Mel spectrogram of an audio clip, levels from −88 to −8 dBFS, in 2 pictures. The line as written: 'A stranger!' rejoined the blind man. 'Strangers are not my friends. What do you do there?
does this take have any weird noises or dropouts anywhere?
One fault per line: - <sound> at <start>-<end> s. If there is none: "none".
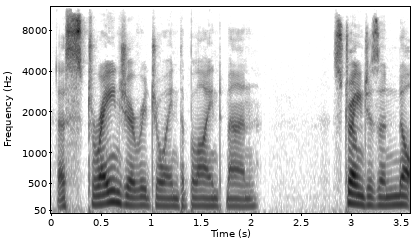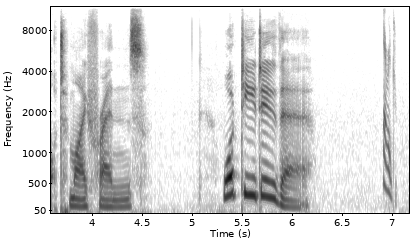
- chirp at 6.9-7.1 s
